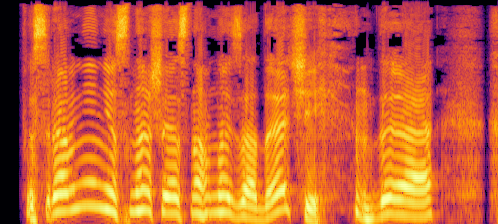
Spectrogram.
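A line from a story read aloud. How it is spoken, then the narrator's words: Chuckling. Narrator (Russian): хохотнул он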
